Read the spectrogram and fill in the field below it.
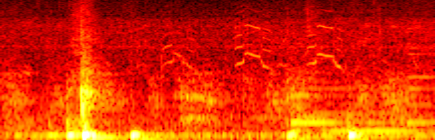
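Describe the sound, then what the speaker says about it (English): Dogs barking and arguing outside, a few muffled, distant barks and yelps in separate bursts, heard faintly from indoors. "I know if you can hear those dogs arguing outside."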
